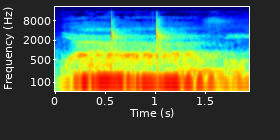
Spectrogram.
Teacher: Yasin, ya-nya 2 harokat, sin-nya 6 harokat.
